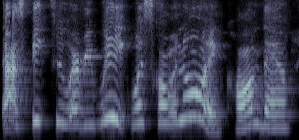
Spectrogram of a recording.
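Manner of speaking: worried therapist. Retold or imitated. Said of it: "she just kept saying".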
